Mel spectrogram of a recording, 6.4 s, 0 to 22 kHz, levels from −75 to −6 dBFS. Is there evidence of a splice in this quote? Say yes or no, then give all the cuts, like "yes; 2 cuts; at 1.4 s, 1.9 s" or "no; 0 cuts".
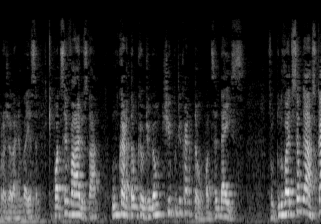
no; 0 cuts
